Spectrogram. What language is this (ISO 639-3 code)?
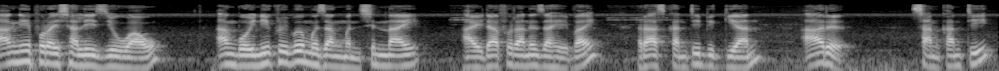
brx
